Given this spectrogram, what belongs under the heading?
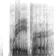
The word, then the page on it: graver: American English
